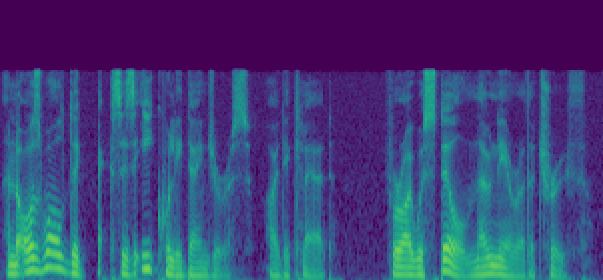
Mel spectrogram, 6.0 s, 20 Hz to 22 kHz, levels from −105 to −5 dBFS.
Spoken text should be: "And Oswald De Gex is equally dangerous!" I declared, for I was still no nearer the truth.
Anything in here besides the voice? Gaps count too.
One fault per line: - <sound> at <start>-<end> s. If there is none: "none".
- dropout at 0.9-1.0 s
